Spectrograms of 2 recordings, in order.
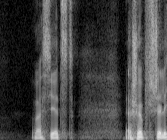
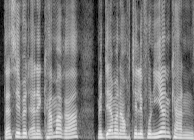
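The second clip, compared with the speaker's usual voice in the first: much higher, louder eager kangaroo; 14 semitones higher, 7 dB louder than usual. Acted. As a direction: sell it like a gadget nerd. Känguru voiced by narrator.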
